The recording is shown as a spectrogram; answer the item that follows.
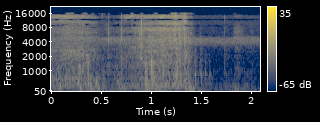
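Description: Faint small clicks and rustling of hands working at the fittings under a car's dashboard, fading to near silence near the end.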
